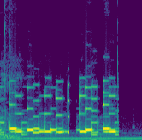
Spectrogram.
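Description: A phone ringtone goes off in short repeated melodic bursts, loud and clear over a faint steady hum, with no talking during it.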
